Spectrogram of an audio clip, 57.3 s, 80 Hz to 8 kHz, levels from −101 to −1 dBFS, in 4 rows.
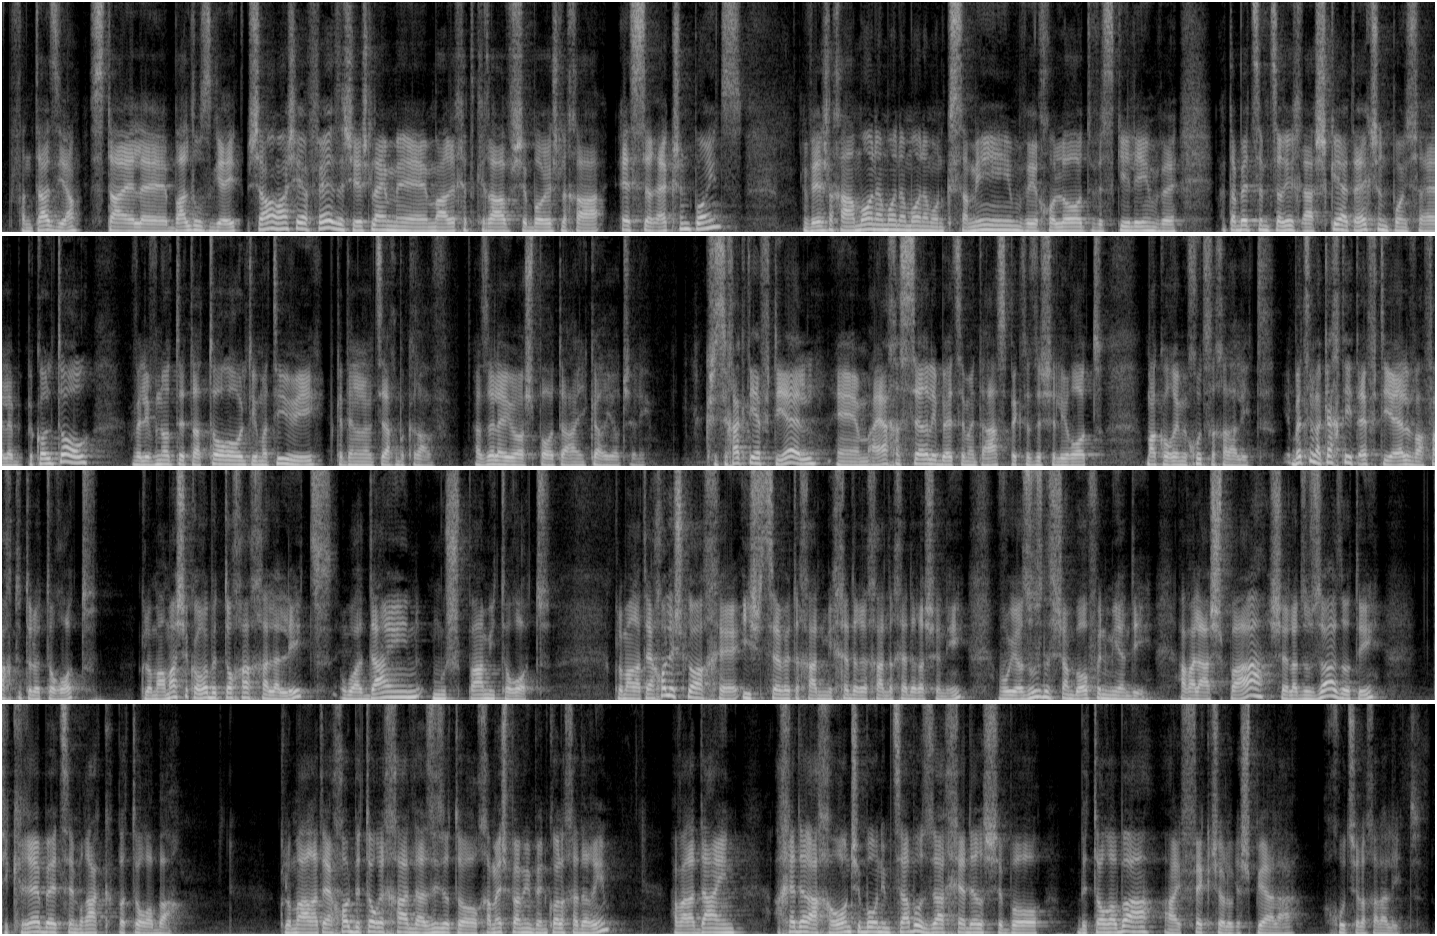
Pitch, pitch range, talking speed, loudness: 140 Hz, 125-160 Hz, 145 wpm, -30 LUFS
